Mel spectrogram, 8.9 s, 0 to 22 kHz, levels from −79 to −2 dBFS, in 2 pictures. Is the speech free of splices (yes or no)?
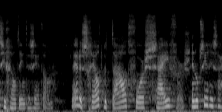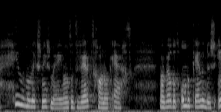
no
